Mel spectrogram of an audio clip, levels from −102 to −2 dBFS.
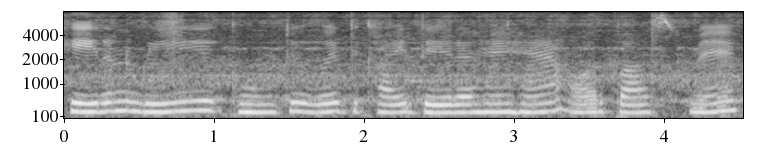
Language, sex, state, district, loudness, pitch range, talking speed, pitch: Hindi, female, Chandigarh, Chandigarh, -16 LUFS, 220-245 Hz, 145 wpm, 230 Hz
